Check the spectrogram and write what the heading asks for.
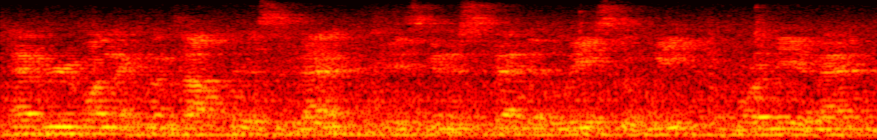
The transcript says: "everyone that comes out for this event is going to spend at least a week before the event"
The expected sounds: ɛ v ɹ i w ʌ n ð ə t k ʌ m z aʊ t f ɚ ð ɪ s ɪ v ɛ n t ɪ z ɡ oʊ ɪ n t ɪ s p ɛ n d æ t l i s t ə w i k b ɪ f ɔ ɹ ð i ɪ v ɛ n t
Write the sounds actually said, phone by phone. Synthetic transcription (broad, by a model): ɛ v ɹ i w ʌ n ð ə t k ʌ m z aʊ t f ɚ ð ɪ s ɪ v ɛ n t ɪ z ɡ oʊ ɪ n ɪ s p ɛ n d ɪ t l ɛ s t ə w i k b ɪ f ɔ ɹ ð i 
